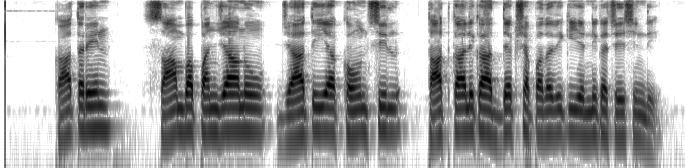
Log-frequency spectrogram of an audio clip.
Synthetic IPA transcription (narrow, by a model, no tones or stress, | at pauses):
kaːt̪ɐɾin | saːmbʱɐpɐɲd͡ʒaːbnud͡ʒaːt̪iːjɐkɐwnsil | t̪aːt̪kaːlikɐːd̪ʱjɐkʂɐpɐd̪ɐʋik̬ienːikɐt͡ʃe̞ːsind̪ḭ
